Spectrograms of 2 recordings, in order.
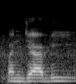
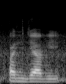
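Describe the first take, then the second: The two takes are said the same way.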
